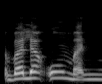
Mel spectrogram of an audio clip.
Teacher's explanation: سب جگہ بڑا غنہ کرنا ہے. اکمل غنہ یعنی ناک میں آواز کو چھپانا ہے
